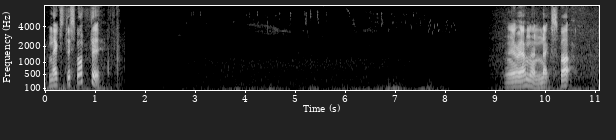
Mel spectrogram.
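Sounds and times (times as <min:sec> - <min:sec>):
birds chirping: 0:02.6 - 0:08.5.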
